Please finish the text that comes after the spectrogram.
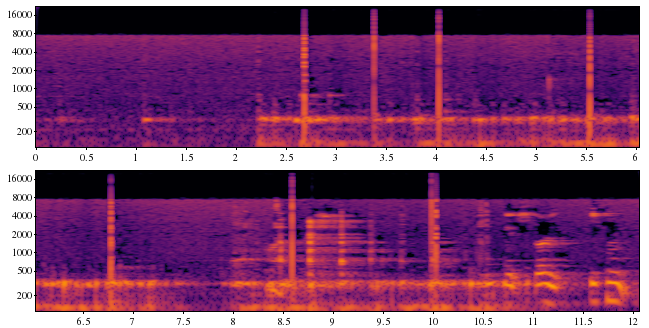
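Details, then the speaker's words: Homemade manual self-guiding coil winder: low rumbling groan with irregular clicks as the handle is run back and forth; the rubber bar is very sticky and binding, needs easing off and axle grease. "But it is very sticky right now. I just run it backwards and forwards until it eases off."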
